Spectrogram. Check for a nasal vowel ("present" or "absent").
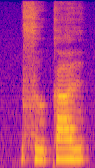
absent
